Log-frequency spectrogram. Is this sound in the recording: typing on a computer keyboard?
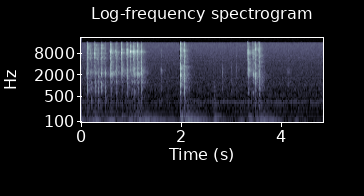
yes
